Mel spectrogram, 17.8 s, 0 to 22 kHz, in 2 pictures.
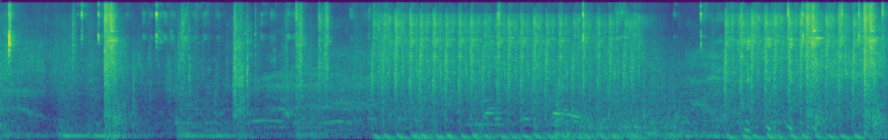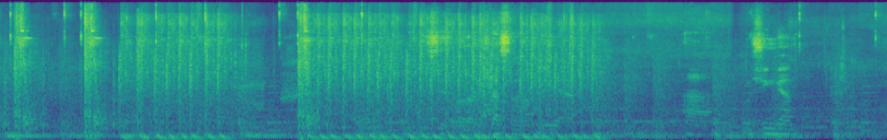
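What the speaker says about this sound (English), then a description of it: "Machine gun." Machine gun fire rips through a 7 Days to Die game session in long, loud, rapid bursts, broken by short pauses and carrying on for most of the stretch, with some talk alongside.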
